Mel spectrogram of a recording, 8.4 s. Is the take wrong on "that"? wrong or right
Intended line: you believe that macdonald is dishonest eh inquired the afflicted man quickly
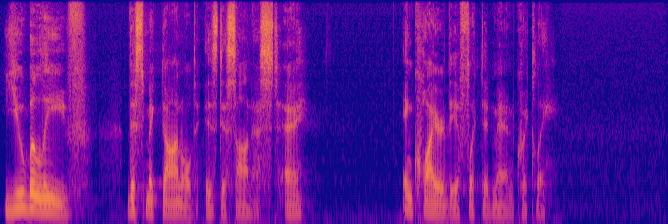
wrong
